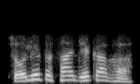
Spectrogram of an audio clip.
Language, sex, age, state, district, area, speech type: Sindhi, male, 60+, Delhi, South Delhi, urban, conversation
